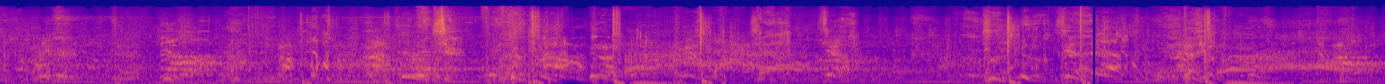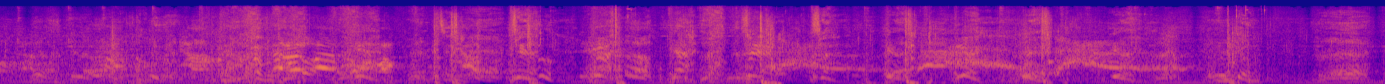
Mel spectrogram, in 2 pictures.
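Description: Zombies growl and snarl close by.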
